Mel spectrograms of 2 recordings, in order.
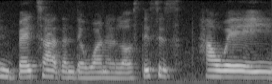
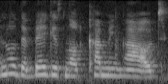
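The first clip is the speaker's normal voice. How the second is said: mock tearful, crying, pleading tone; 3 semitones higher, 4 dB quieter than usual. Retelling pleading with the gunman about the bag: retelling a tearful apology. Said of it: "crying and apologizing".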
